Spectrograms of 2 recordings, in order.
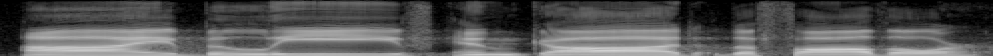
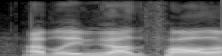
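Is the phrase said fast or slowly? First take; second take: slowly; fast. First: The phrase is said slowly and deliberately. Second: The phrase is said quickly and casually. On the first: The words are meant and reflected on. The speaker calls it right. "say it with me slowly" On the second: The words are recited by rote without thought. The speaker calls it wrong. "we just kind of like"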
